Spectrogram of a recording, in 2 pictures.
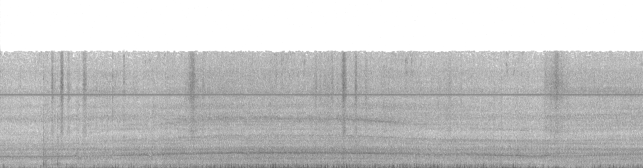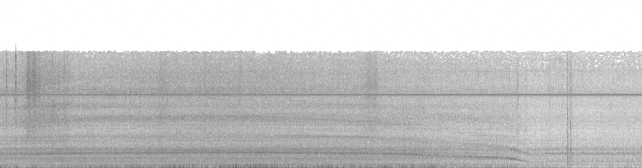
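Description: A motorcycle engine hums steadily as it rides along, with a whining pitch that rises and falls.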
